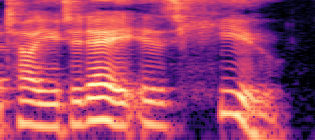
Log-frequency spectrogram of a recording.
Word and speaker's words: HU: And the mantra I'm going to tell you today is HU, H-U. And it's pronounced HU.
